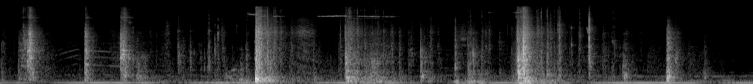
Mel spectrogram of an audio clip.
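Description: A series of thuds and knocks, about one a second, the loudest about two and a half seconds in and another just after five seconds, over a steady low hum.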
